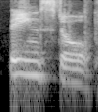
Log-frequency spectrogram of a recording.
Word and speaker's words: beanstalk: look and compare so beanstalk you know the story jacking the beanstalk having a talk or talking listen to the sound it's all but it's spelt alk this is a chalk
